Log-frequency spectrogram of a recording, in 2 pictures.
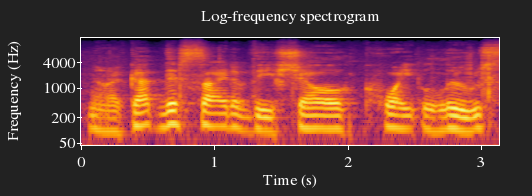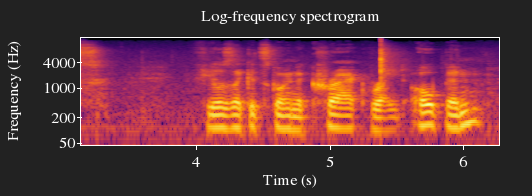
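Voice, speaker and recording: A man's voice: lowish voice, takes it slowly, a little mellow, slight background noise. A middle-aged man giving casual hands-on tutorial narration, explaining plainly and repeating words for emphasis. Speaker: host of a how-to tech repair video.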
